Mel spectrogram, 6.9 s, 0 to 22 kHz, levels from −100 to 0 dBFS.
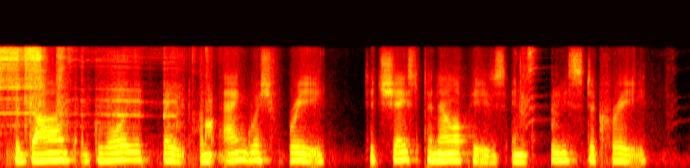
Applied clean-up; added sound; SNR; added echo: neural mask model RNNoise.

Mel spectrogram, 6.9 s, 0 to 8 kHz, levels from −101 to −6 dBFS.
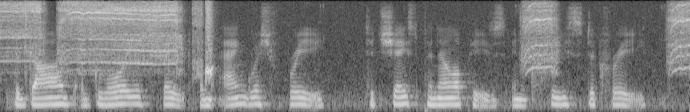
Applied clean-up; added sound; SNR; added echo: none; Camera; -2 dB; none.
